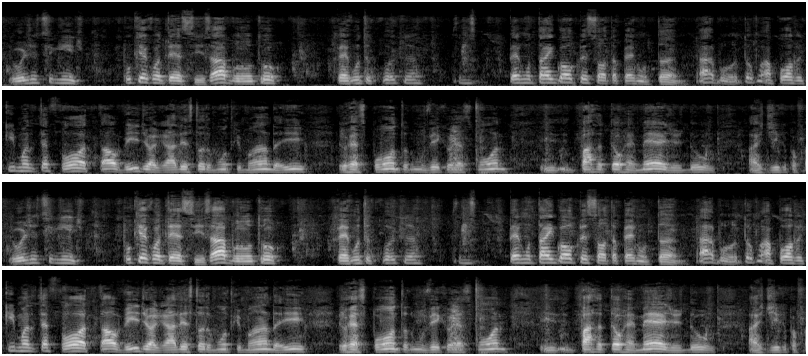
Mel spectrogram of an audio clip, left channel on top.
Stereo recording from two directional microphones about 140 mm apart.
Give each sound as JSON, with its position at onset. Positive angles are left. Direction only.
{"t": 0.1, "sound": "speech", "side_deg": 5}
{"t": 7.2, "sound": "a man's voice", "side_deg": -5}
{"t": 13.8, "sound": "a man's voice", "side_deg": -5}
{"t": 15.5, "sound": "speech", "side_deg": 0}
